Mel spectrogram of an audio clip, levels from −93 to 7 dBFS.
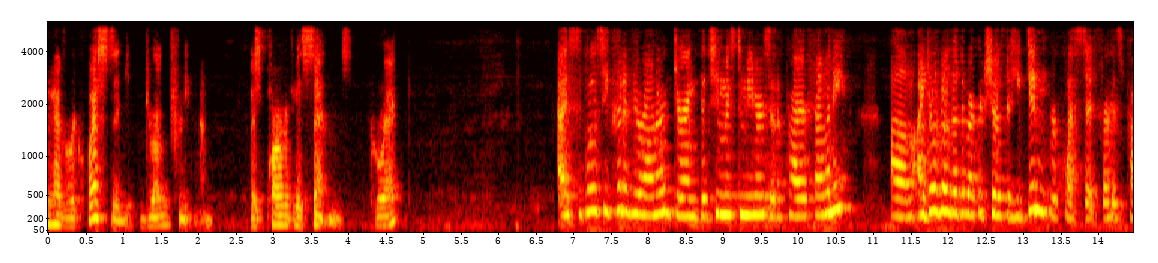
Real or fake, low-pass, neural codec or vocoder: fake; 5.4 kHz; codec, 32 kHz, 1.9 kbps, SNAC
